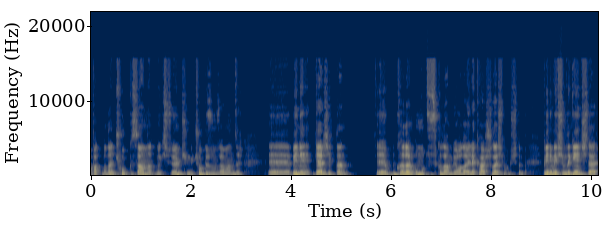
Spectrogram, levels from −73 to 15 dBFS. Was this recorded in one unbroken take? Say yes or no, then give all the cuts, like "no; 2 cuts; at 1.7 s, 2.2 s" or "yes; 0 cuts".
yes; 0 cuts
